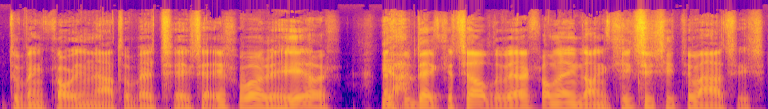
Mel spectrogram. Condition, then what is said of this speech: ALS (motor neuron disease). Dat kost die energie, spieren zijn weg.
